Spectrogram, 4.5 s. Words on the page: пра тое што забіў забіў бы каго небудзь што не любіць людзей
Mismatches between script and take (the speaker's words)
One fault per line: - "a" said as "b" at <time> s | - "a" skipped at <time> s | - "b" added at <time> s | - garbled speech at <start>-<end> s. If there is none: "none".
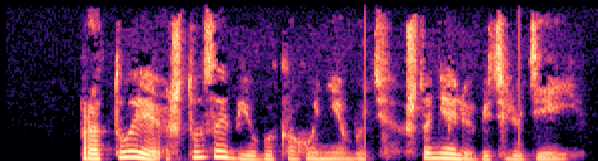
- "забіў" skipped at 1.9 s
